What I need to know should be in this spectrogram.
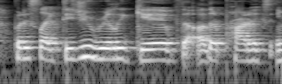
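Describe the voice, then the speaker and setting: Against noticeable background noise and audible room echo, a woman speaks at a fairly low pitch with monotone, flat intonation. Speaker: beauty vlogger. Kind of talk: casual vlog talk.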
